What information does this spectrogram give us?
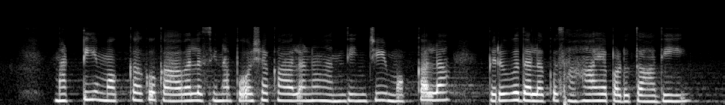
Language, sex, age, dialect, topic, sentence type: Telugu, female, 18-24, Southern, agriculture, statement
